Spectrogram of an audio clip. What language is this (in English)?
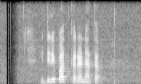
Sinhala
